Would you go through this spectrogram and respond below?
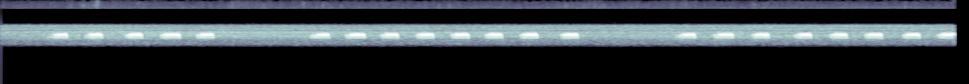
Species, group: Velarifictorus micado, Orthoptera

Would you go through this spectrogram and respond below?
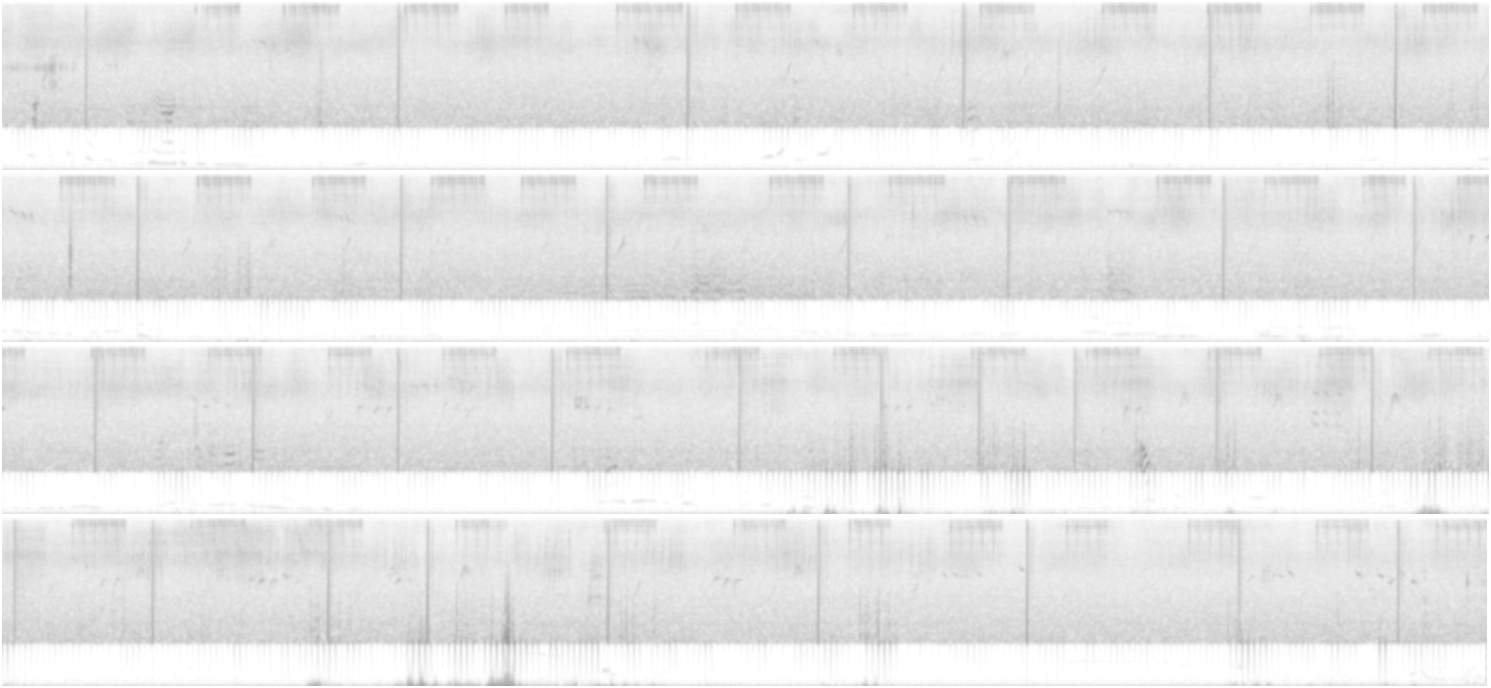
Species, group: Poecilimon superbus, Orthoptera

